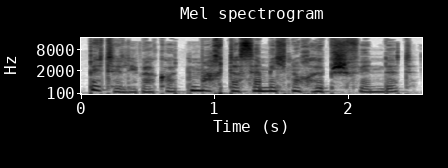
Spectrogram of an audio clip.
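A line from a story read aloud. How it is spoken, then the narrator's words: Whispered prayer. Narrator (German): flüsterte sie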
